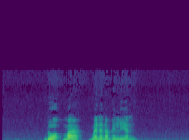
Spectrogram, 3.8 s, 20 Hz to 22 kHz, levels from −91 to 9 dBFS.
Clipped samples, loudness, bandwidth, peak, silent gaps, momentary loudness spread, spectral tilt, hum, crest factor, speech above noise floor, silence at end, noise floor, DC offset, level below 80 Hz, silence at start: under 0.1%; -24 LUFS; 10.5 kHz; -6 dBFS; none; 9 LU; -8.5 dB/octave; none; 22 dB; 39 dB; 1.1 s; -63 dBFS; under 0.1%; -56 dBFS; 0.85 s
